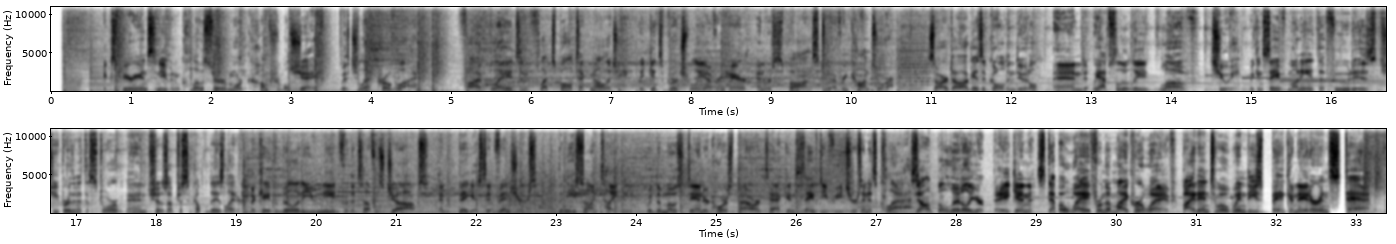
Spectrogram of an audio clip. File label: Commercial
